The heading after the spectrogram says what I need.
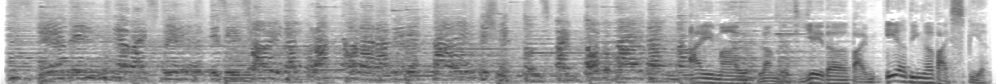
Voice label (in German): werbung; Erdinger Werbespot 1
